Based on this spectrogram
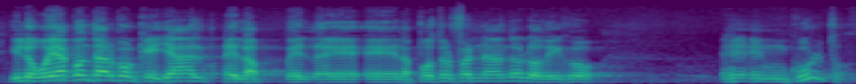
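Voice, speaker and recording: Male pastor, sermon storytelling, fairly high voice, restarts often. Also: moderate pace. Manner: storytelling, acting out quotes, many restarts. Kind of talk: sermon with testimony.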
